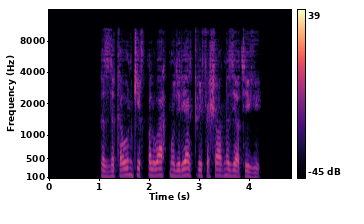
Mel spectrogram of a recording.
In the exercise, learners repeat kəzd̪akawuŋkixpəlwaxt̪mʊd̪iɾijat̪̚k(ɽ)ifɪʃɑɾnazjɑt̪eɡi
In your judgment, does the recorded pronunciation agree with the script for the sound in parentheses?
yes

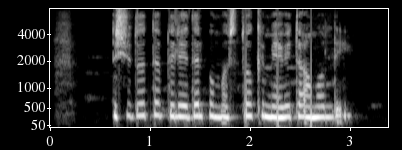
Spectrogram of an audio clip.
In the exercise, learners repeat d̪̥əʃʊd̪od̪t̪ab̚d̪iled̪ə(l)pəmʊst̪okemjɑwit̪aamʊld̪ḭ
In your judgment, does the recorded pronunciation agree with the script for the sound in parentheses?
yes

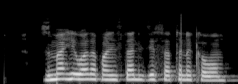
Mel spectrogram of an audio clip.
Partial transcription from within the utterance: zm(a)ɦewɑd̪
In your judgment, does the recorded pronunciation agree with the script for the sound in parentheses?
no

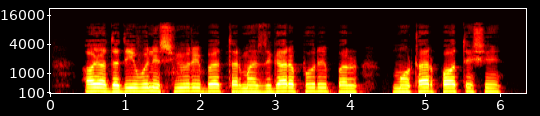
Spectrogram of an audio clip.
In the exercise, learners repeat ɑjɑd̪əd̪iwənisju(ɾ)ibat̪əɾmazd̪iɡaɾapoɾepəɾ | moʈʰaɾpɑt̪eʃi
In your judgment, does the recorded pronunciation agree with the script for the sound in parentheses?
yes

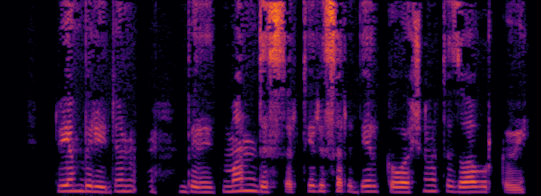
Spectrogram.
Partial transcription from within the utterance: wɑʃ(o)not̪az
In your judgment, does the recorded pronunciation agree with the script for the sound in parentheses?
no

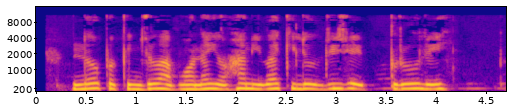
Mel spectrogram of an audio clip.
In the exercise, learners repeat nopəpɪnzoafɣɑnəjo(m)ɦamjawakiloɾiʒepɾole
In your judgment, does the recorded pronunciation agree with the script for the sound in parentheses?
no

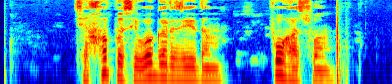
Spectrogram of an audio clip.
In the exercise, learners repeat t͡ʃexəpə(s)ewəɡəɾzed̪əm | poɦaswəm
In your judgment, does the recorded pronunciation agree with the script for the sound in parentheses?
yes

